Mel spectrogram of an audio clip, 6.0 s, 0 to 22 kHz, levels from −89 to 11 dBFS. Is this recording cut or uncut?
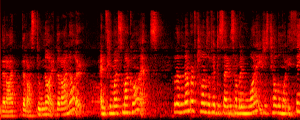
uncut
